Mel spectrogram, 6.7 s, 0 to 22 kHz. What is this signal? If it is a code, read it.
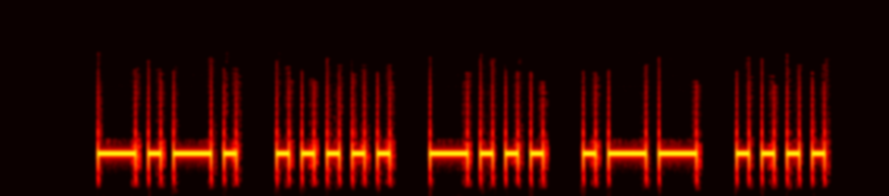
Morse code, heard as a keyed tone, about 13 wpm, 800 Hz. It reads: C5BWH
